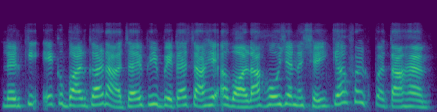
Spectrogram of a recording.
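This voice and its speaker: A woman's voice: sits high, normal speed, fairly bright tone. A woman voicing a witty, teasing young daughter in a storybook reading. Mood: bitter, resigned. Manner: playful, wry.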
